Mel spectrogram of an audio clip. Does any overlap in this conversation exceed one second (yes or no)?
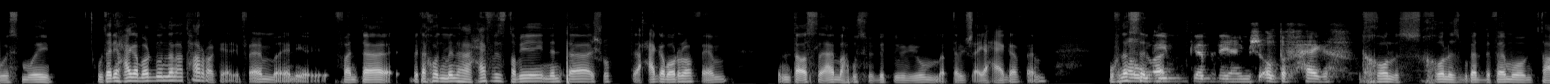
no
